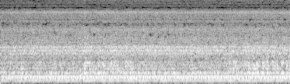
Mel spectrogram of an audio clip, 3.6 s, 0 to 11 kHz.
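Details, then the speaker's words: Flea-market desktop PC with Asus P5QL motherboard, 2 GB RAM, CPU at 31 degrees, booted: constant fan whoosh with steady low hum, no rattles, clicks or rising whine; running normally. "And as you can see, it's working very, very well. I'm so happy."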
